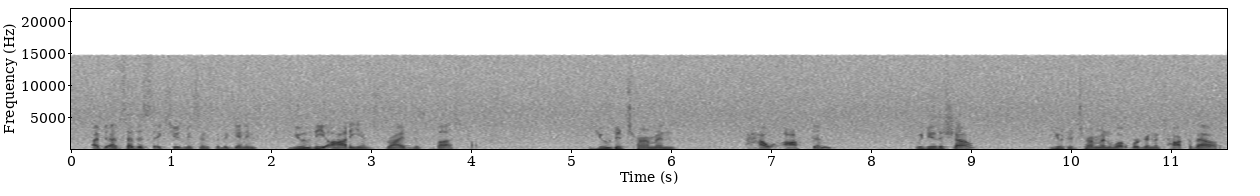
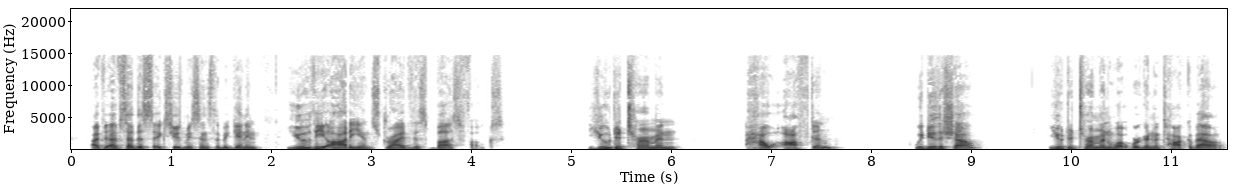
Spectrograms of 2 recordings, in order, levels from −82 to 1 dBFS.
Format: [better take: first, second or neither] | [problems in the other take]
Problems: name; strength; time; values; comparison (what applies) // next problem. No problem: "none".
second | hiss; loud; throughout; 5 dB below the speech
